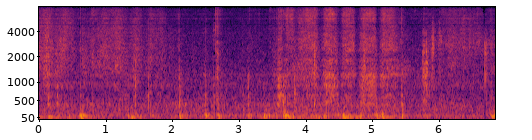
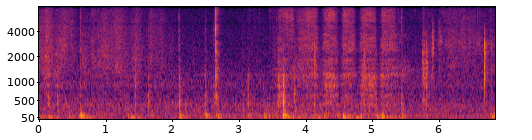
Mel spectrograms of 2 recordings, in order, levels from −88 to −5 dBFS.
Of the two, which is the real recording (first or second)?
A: second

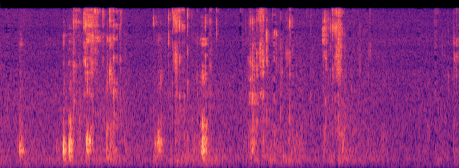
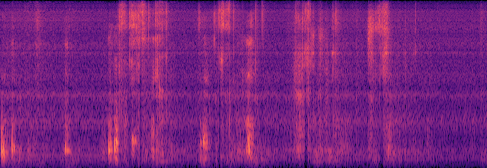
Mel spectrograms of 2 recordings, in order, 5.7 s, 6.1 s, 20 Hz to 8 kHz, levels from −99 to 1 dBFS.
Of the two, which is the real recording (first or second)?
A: first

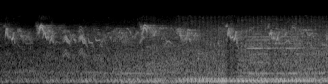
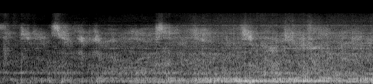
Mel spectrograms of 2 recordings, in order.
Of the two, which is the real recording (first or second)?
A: first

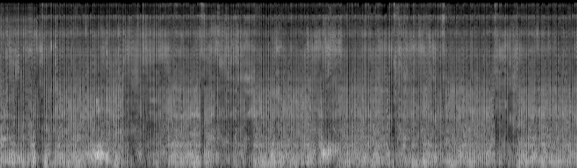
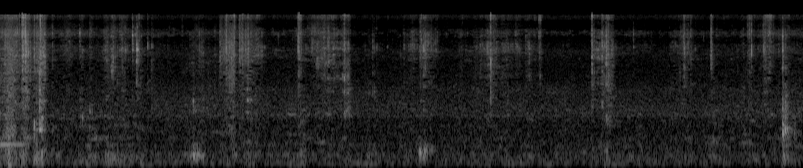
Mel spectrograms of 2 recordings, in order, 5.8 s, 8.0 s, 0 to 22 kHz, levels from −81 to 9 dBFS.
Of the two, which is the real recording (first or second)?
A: second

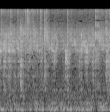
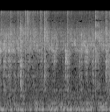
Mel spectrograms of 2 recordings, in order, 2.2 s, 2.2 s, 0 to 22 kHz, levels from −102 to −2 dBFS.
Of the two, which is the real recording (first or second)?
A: second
